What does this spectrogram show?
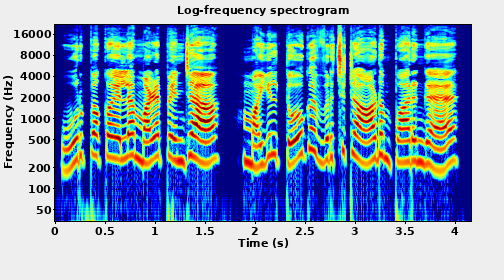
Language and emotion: Tamil, happy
